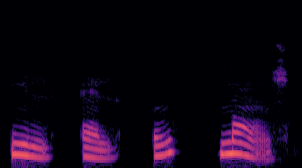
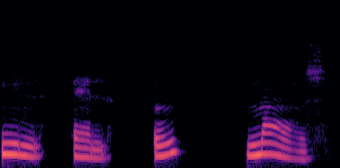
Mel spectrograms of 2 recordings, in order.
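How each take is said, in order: Both takes have the same delivery.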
